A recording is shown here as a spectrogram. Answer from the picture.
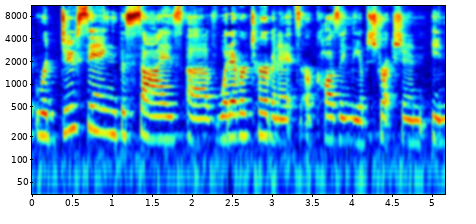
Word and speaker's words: turbinate: if you need a better explanation that it's turbinate tu r bi na te looks like turbinate so septoplasty and termina traduction refers to straightening up your septum and reducing the size of whatever turbinates are causing the obstruction in your nasal passages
